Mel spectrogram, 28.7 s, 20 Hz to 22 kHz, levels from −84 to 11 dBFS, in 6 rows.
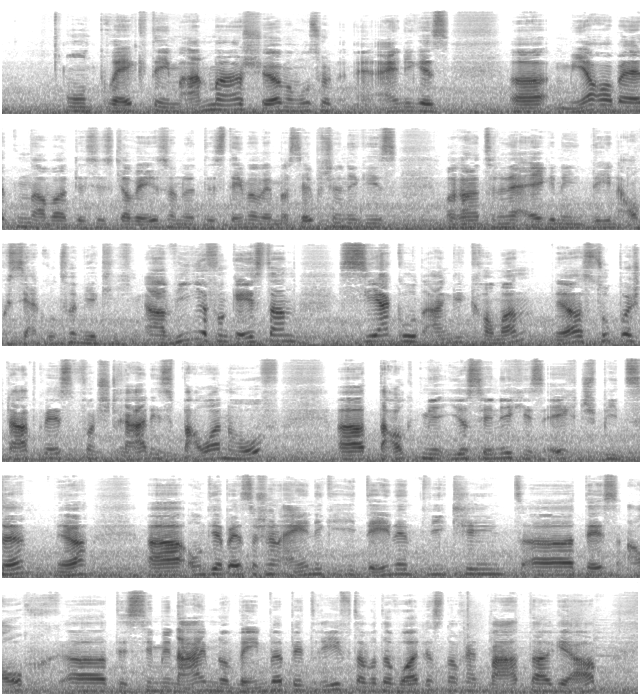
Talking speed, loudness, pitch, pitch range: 175 wpm, -21 LUFS, 135 Hz, 120-150 Hz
